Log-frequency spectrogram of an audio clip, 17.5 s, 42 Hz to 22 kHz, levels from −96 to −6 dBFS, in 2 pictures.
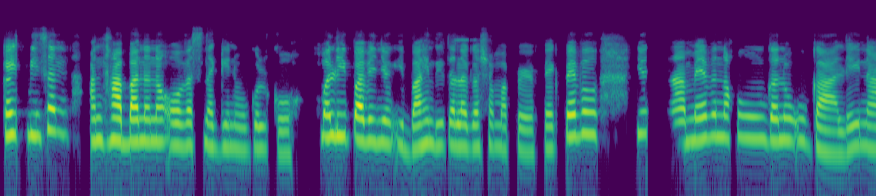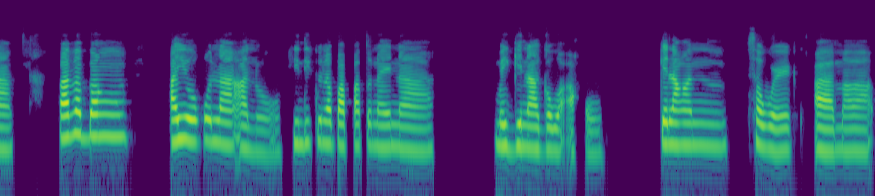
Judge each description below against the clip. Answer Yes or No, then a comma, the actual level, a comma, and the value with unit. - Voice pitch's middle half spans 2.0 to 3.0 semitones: No, average, 4.5 semitones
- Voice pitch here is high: Yes, high, 220 Hz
